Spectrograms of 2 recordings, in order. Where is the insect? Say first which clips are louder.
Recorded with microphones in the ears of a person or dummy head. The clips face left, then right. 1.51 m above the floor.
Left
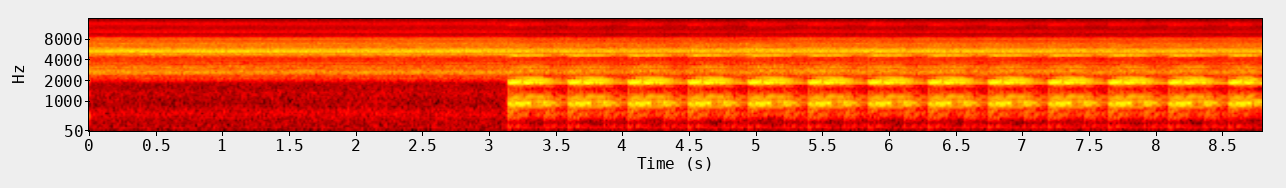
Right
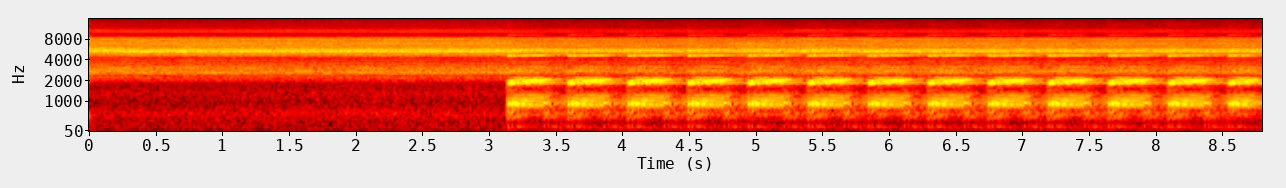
Even; 55° right (ahead or behind), 2 m.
